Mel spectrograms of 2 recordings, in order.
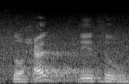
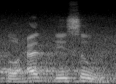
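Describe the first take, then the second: First: The consonant after 'haddi' is a 'th' sound. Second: The consonant after 'haddi' is an 's' sound. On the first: The speaker calls it right. "tapi ta" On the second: The speaker calls it wrong. "bukan tuhaddisu, bukan sin"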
